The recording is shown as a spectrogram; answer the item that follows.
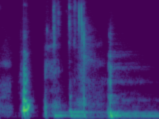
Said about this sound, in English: I will copy and paste what I typed, and maybe you can see something wrong with it.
